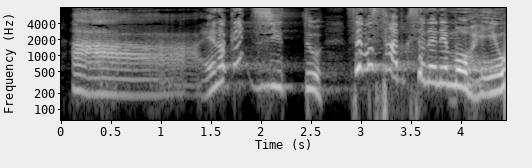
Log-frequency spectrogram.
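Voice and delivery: rising to a loud incredulous question; stunned the mother doesn't know; shocked disbelief. Retold or imitated. Nurse telling the mother her baby died, rising to loud disbelief.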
